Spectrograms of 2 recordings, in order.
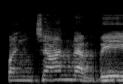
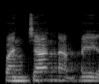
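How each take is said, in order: First: पंचानबे said slowly, syllable by syllable; teacher modelling पंचानबे slowly; slow pronunciation demo. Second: Said in the usual way. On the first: Shown as a demonstration. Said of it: "नौ के आगे पाँच लिखने से". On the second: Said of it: "कैसे?".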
